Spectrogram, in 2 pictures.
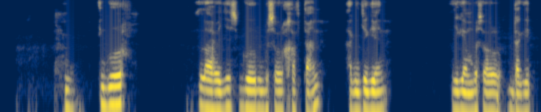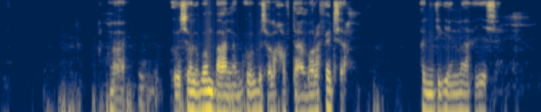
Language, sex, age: Wolof, male, 18-24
